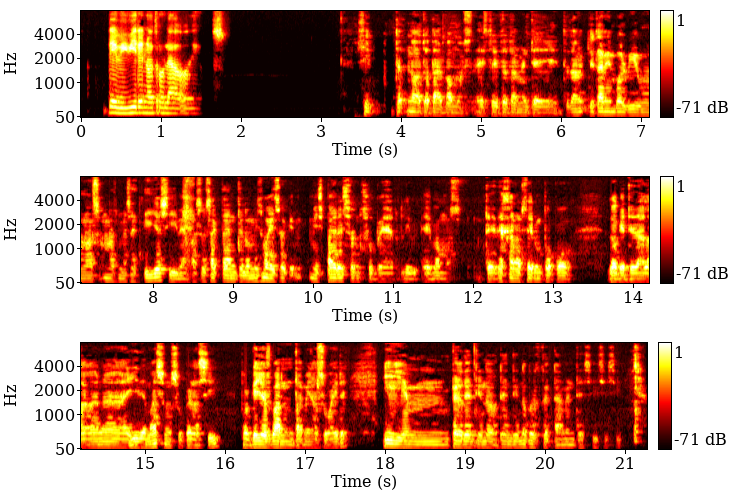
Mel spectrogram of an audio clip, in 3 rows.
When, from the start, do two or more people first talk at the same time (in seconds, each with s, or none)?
none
